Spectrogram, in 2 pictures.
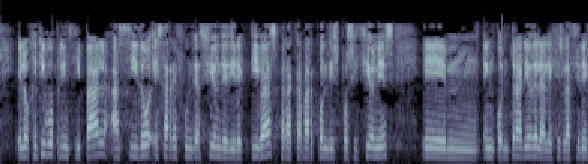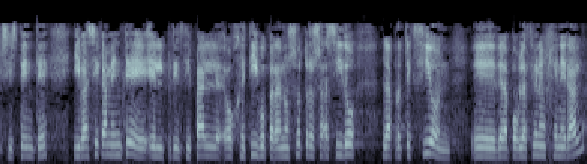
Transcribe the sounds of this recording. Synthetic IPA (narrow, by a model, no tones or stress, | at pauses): elo̞βxe̞t̪iβopɾin̟θipala̰siðoʔe̞sare̞fund̪aθjo̞nd̪e̞ðiɾe̞k̚t̪iβ̞aspaɾaːkaβaɾko̞nd̪ispo̞siθjo̞ne̞semeŋkõ̞nt̪ɾaɾjoð̞e̞lale̞xizlaθjo̞ne̞ksist̪ẽ̞nt̪e̞iβ̞asikamẽnt̪eːlpɾin̟θipaloβxe̞t̪iβopaɾano̞so̞t̪ɾo̞sasiðo | lapɾo̞t̪e̞kθjo̞n | eðe̞lapo̞β̞laθjo̞ne̞ŋxe̞ne̞ɾal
